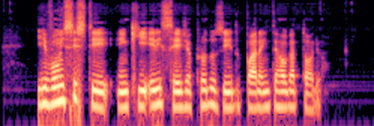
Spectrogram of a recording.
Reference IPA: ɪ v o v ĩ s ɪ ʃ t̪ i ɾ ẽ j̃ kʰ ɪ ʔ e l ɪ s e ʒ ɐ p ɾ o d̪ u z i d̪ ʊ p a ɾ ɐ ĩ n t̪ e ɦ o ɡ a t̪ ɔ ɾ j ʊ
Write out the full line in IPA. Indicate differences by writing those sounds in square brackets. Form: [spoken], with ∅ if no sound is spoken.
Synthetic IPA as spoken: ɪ v o [w] ĩ s [i] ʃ t̪ i ɾ ẽ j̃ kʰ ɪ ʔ e l ɪ s e ʒ ɐ p ɾ o d̪ u z i d̪ ʊ p a ɾ ɐ ĩ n t̪ e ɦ o ɡ a t̪ ɔ ɾ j ʊ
